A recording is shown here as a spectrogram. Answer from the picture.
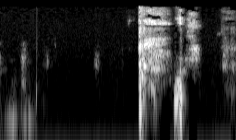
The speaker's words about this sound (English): I was coughing. I'm sorry.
